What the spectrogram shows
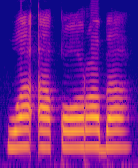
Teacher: زکاة وأقرب، کلمت اقرب میں قاف پہ جزم ہے، تو کیونکہ قاف بھی حروف القلقلہ میں سے ہے تو ہم یہ حرف کو ہلاتے ہوئے یہ کلمہ کو پڑھیں گے وأقرب. قاف کو اور اس کے بعد حرف را کو دونوں کو تفخیم سے مطلب موٹی آواز میں پڑھیں گے. آخر میں با پہ زبر ہے تو ہمیں زبر کو ظاہر کرنا ہے.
